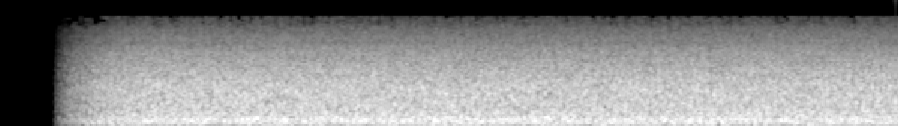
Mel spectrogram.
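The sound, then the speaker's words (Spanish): The rushing water of the Tumpak Sewu waterfall in Java, a dense, even roar that starts abruptly after half a second of silence and continues unbroken at a steady level. “Seguimos el sonido del agua hasta encontrar otra maravilla natural javanesa.”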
